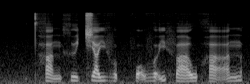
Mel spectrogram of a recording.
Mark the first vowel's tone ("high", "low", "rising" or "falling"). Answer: low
